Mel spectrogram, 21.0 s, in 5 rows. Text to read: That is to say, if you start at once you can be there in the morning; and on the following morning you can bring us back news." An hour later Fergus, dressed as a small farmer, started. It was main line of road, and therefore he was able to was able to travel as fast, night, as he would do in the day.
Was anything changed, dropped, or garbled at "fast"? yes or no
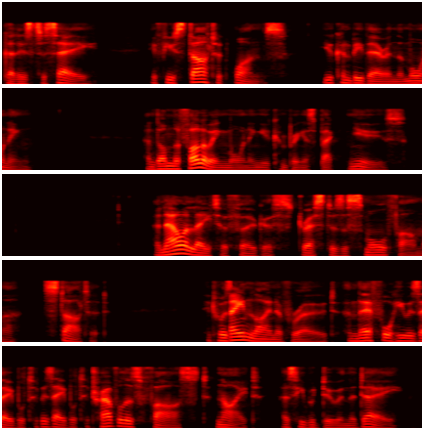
no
